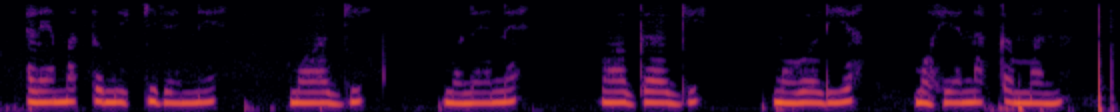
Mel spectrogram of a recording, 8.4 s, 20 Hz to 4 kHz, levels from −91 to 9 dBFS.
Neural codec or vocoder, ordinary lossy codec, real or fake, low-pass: none; none; real; 3.6 kHz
